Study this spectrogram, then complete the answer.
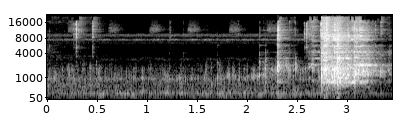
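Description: The lid comes off a miniature cooking pot of khichdi in a toy-sized kitchen: quiet light scraping, then a bright metallic clink and rattle near the end, close by.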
